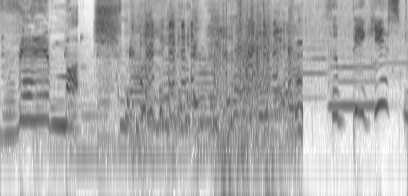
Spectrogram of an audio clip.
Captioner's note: all laugh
